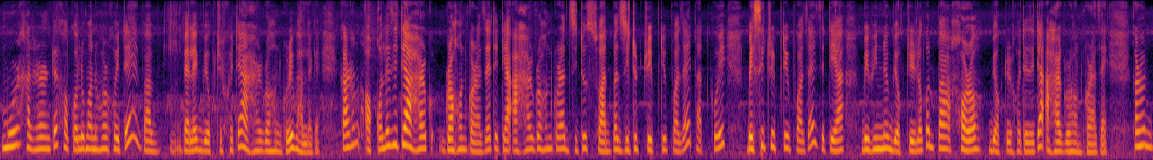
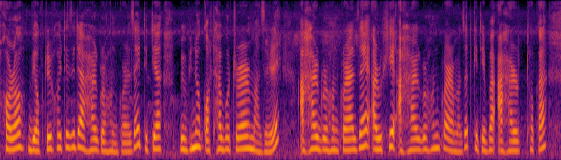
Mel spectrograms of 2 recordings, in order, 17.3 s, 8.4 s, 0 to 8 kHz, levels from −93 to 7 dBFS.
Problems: none marked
